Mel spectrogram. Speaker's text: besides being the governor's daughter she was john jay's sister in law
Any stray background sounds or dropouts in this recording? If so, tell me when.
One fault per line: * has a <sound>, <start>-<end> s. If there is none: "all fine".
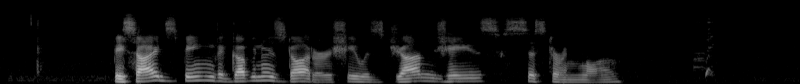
* has a laugh, 6.9-7.2 s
